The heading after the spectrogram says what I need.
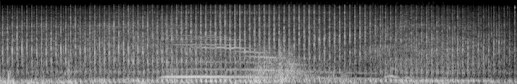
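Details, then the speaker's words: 20HP Kohler lawn tractor engine swapped into a minibike, revived after 15 years sitting, shortened original exhaust: quick slightly uneven open-exhaust idle patter, loud but steady; healthy, a little rowdy. "she's she's a little rowdy just a little bit she sounds very pretty"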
